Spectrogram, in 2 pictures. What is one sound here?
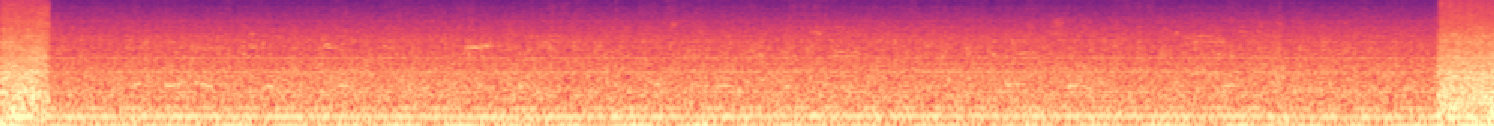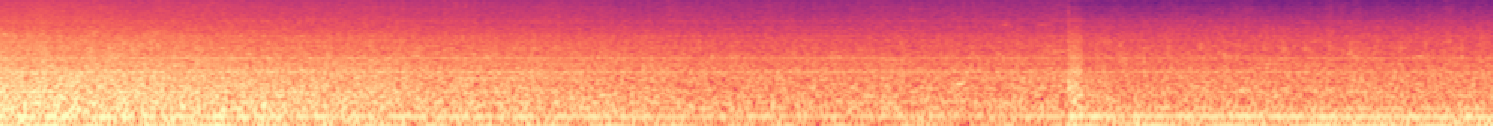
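A combine harvester engine hums and rumbles steadily.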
